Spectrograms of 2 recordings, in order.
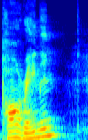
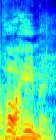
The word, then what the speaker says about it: Paul Heyman: Paul Heyman. Heyman. Heymon. Replace the R with the H.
